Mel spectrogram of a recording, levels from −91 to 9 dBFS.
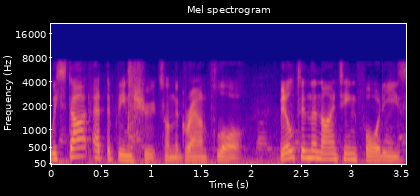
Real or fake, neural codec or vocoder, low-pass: fake; autoencoder, 48 kHz, 128 numbers a frame, DAC-VAE, trained on Japanese speech; 7.2 kHz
